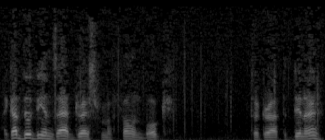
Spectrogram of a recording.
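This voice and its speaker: An actor playing a dry, world-weary private detective in an old radio crime drama, narrating and wisecracking. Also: male voice, on the high side, expressive, normal speed, a little mellow, slightly rough. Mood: dry narration. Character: hard-boiled, wisecracking male private detective. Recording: muffled old radio recording with music.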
